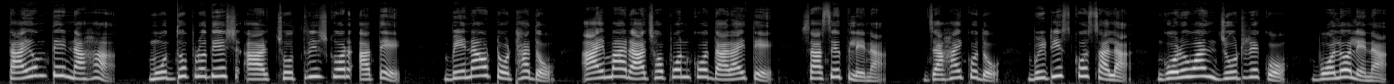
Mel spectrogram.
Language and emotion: Santali, neutral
